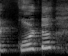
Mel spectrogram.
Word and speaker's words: could: बात यह है कि कुड में एल जो है वो साइलेंट रहता है, तो आपको इस बात का ख्याल रखना है। कुड को पढ़ते वक्त एल साइलेंट रहेगा, लेकिन लिखते वक्त एल काम करेगा।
